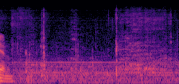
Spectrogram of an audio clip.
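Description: Faint taps and scraping of a chef's knife and hand on a glass cutting board as chopped onion is gathered up. A voice trails off at the very start, and a thin steady tone runs faintly until about one and a half seconds in.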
